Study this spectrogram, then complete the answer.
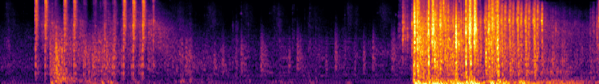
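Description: Shotgun fire in Call of Duty: Modern Warfare II, a quick string of sharp blasts early on, a quieter stretch of game ambience, then a loud dense volley of repeated booming shots near the end.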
